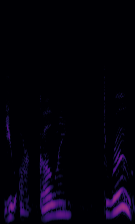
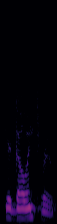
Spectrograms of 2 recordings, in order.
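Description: First: "you are going", a pause, then "through" lifted; pause before THROUGH. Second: Said in the usual way. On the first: Shown as a demonstration. Preacher promising they will come through, "through" set apart. Reworks the phrase to mean coming through.

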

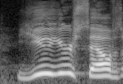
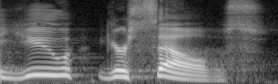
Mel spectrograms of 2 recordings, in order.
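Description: First: Said in the usual way. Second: "you yourselves" drawn out very slowly, "you" leaned on; emphatic "you yourselves". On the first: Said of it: "we would say". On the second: Shown as a demonstration. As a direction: stretch out "you yourselves", pressing on "you". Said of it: "It says, literally".

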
